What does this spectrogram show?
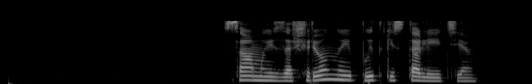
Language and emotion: Russian, neutral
